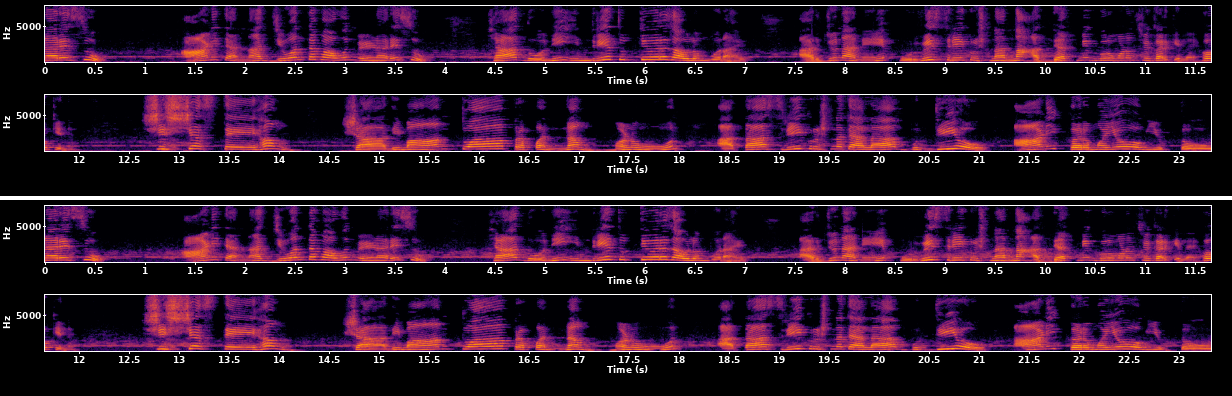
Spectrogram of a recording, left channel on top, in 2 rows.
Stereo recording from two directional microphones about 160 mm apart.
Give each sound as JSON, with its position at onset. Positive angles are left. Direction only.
{"t": 0.0, "sound": "a woman's voice", "side_deg": 30}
